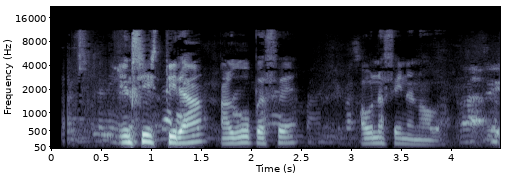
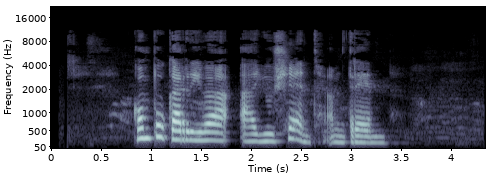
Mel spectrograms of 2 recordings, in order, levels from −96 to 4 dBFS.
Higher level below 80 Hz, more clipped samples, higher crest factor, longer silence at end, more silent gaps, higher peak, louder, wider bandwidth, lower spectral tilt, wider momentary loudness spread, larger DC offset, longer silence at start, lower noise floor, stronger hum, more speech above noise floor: first, -70 dBFS vs -80 dBFS; neither; about the same, 20 dB vs 22 dB; second, 0 s vs 1 s; neither; about the same, -4 dBFS vs -2 dBFS; about the same, -22 LUFS vs -23 LUFS; about the same, 11.5 kHz vs 11.5 kHz; about the same, -5 dB/octave vs -5 dB/octave; first, 23 LU vs 13 LU; neither; second, 0.15 s vs 0.85 s; second, -51 dBFS vs -59 dBFS; neither; second, 28 dB vs 37 dB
